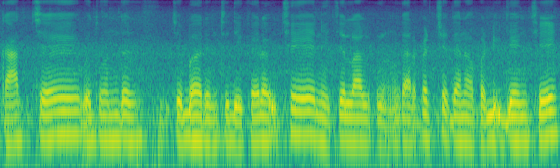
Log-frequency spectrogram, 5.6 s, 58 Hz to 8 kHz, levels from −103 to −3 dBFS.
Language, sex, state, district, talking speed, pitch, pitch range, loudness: Gujarati, male, Gujarat, Gandhinagar, 215 wpm, 130 Hz, 125-140 Hz, -15 LUFS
